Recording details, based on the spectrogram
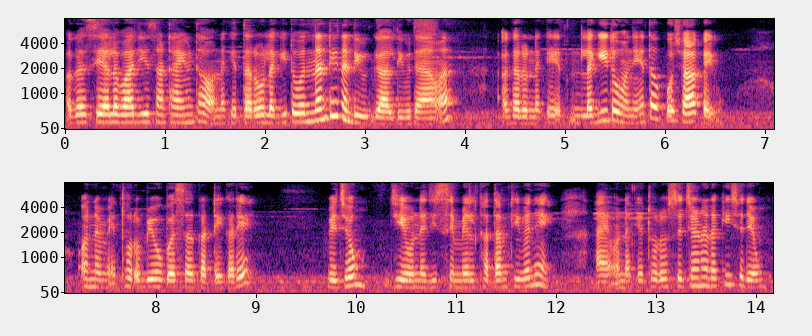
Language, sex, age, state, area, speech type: Sindhi, female, 30-45, Maharashtra, urban, spontaneous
